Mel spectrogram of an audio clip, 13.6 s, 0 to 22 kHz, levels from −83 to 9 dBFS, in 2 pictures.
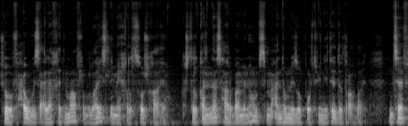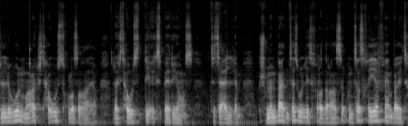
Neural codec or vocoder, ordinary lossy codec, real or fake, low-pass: vocoder, 44.1 kHz, 128 mel bands, Pupu-Vocoder; none; fake; none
